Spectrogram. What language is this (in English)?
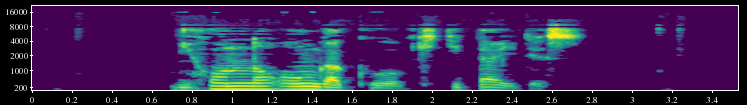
Japanese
